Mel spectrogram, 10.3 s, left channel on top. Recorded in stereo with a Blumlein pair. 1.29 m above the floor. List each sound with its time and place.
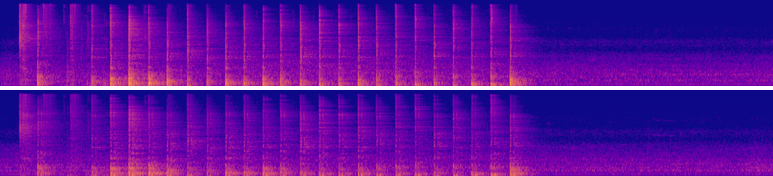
0.2 s tape being pulled: 25° left, 0.5 m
